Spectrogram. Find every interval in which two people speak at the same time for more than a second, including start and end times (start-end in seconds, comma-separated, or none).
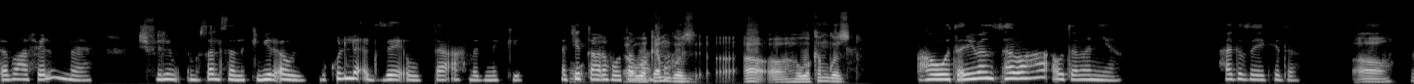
5.7-6.9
